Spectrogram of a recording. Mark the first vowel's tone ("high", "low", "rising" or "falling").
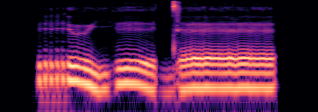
falling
